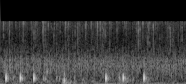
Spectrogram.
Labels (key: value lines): label: biophony, pulse
recorder: SoundTrap 500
